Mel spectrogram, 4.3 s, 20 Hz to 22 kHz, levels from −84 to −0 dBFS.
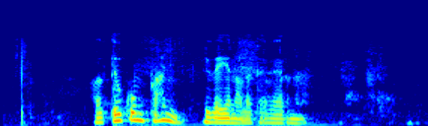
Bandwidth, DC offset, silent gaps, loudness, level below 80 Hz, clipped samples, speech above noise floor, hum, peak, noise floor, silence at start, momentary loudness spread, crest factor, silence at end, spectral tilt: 7.2 kHz; under 0.1%; none; -31 LUFS; -62 dBFS; under 0.1%; 39 dB; none; -12 dBFS; -69 dBFS; 0.2 s; 24 LU; 20 dB; 1.2 s; -8 dB/octave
